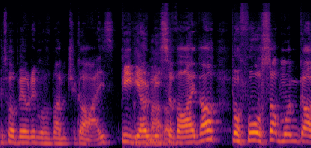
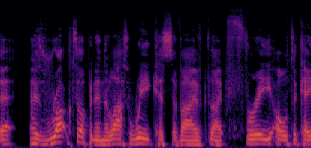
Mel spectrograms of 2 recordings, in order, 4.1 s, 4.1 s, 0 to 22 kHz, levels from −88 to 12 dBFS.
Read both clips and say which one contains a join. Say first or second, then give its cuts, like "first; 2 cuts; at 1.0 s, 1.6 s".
first; 2 cuts; at 1.5 s, 3.0 s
